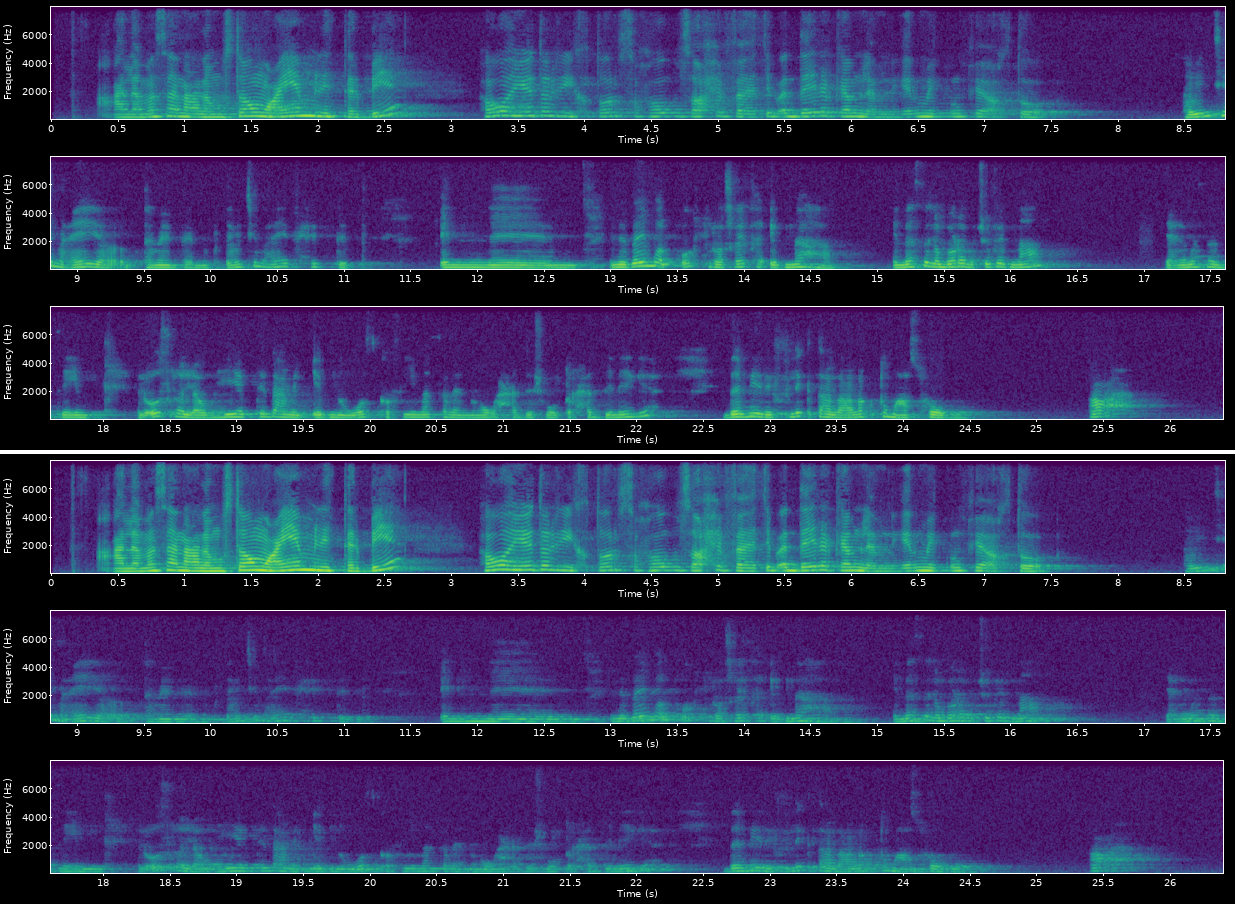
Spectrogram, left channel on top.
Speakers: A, on the right (about 40°); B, on the left (about 65°).
A: على مثلا على مستوى معين من التربية هو هيقدر يختار صحابه صح فهتبقى الدايرة كاملة من غير ما يكون فيها أخطاء
B: طب انت معايا تمام تمام طب انت معايا في حته ان ان زي ما الاسره شايفه ابنها الناس اللي بره بتشوف ابنها يعني مثلا سي الاسره لو هي بتدعم الابن وواثقه فيه مثلا ان هو حد شاطر حد ناجح ده بيرفلكت على علاقته مع اصحابه صح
